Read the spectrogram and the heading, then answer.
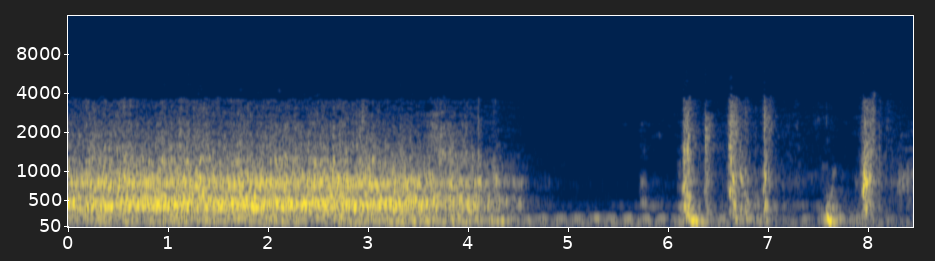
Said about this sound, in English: I am listening to the most beautiful sound in the world. I got to the airport just as the plane taxied up the strip. Single engine job. Just right.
